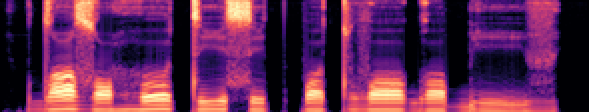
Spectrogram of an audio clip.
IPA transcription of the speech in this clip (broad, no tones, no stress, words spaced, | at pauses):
dˤizˤo ɦo tisitpɔt vɔɡɔ ɓiv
